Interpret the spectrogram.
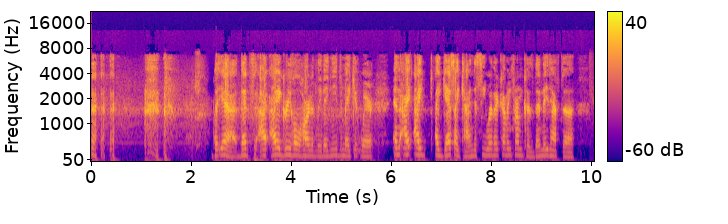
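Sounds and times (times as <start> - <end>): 
speech: 0.0 - 0.4, 2.4 - 9.9
laughter: 0.0 - 9.6
faint breathy noise: 0.4 - 2.4, 5.6 - 6.1, 9.7 - 10.0
person coughing: 1.1 - 2.4.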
